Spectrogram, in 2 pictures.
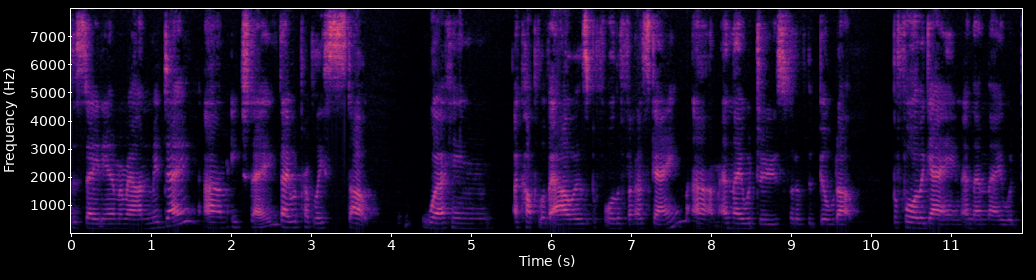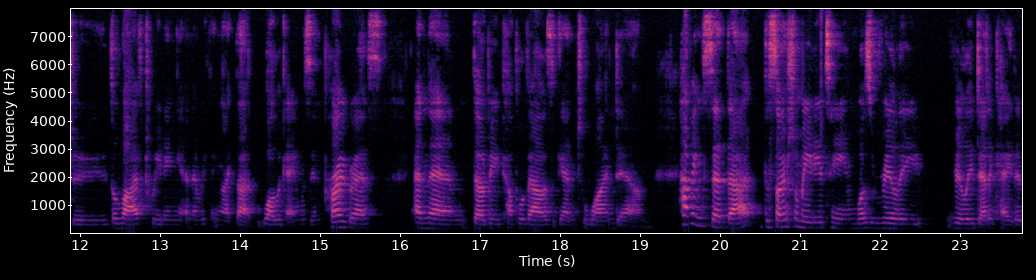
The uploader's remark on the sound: Speaking via Skype.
